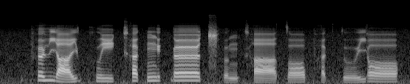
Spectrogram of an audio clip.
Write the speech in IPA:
pʰ ɵ˥ ɥ j aː˨˥ j kʷʰ iː˧ kʰ ɐ˥ k̚ ŋ ɪ˥ k̚ œː˥ t͡sʰ ʊ˨˩ ŋ kʰ aː˨˩ t̪ ɔː˨˧ pʰ ɐ˨ k̚ t̪ uː˨˥ j ɔː˥

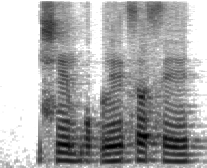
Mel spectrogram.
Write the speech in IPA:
ɕ ẽ˧ b o˨ ʔ l ẽ˦ s ə˧ s e˨˦

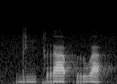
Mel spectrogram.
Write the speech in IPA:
d iː˧ k r aː˥˩ p̚ r u˥˩ a̯

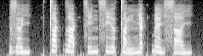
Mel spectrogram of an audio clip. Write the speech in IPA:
z ə˨˩ j | t̪ a˦˥ k̚ z a˨˩ k̚ s i˧ n s i˧ ə̯ t̪ a̰˧˨ ŋ ɲ a˦˥ k̚ ɓ ɛ˧˩ j s a˧˩˨ j

